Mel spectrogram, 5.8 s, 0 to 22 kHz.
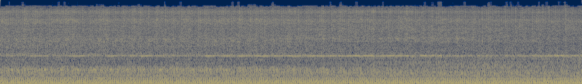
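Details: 2000 Chevy Tahoe 5.3 V8 idling on the lift after rear main seal replacement, checked for leaks; deep, even rumble with a faint constant high tone, no knocks or misses; running normally.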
